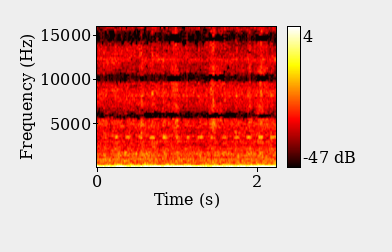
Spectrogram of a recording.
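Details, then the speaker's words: Small-block Ford V8 after fitting a new Proform HEI distributor in place of the points setup, timed, on a cold early morning. Lumpy, even low burble with a steady beat and no misses or ticks; normal healthy idle. "I timed it. Runs really good. Love it. All right, this is what she sounds like."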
